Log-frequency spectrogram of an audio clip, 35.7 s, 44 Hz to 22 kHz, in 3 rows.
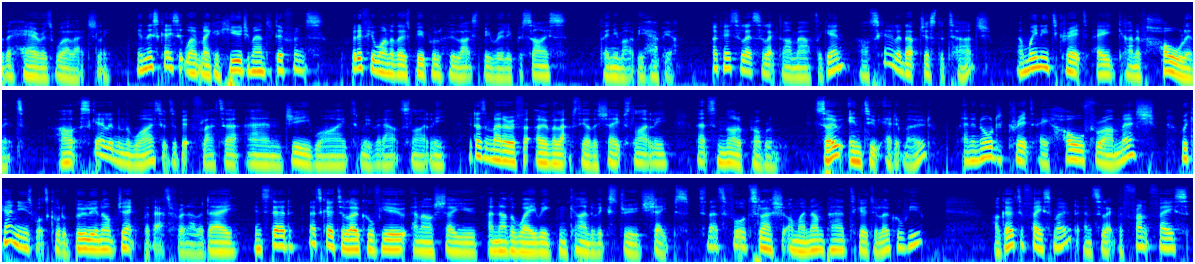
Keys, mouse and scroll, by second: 0.2 click, 7.0-7.5 scroll up 3, 7.5 click, 8.4 s, 9.9-12.3 middle drag, 12.4 s, 14.7 g, 20.8 Tab, 27.3 KP_Divide, 31.0-32.2 scroll down 2, 32.2 click, 33.2 a, 34.2 click, 34.9 click, 35.6-35.7 middle drag.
